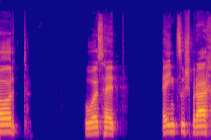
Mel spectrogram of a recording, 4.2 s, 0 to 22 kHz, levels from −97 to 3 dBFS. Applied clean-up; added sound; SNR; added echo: neural mask model Resemble Enhance denoiser.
